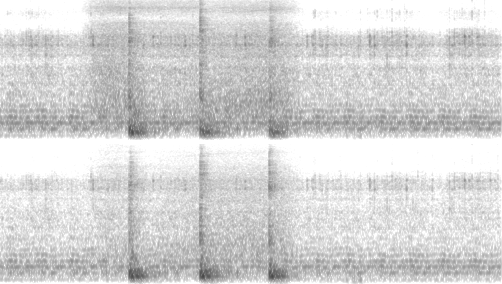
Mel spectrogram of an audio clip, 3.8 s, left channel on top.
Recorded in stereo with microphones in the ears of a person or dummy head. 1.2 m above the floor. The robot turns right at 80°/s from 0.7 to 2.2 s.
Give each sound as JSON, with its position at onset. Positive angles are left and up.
{"t": 1.0, "sound": "tapping", "side_deg": 35, "distance_m": 1.3}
